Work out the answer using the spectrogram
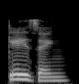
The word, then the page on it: gazing: British English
